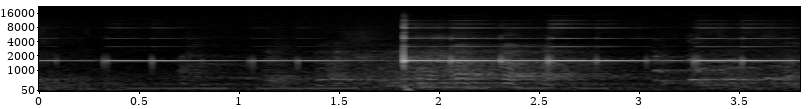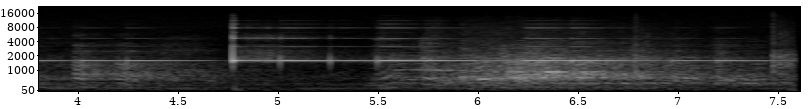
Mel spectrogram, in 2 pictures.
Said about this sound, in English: And as you hit that tab, it will begin to find the very phone that you have lost, and it will begin to send out a sonar signal, your phone calling out from the abyss of where it's lost, saying, I'm over here.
